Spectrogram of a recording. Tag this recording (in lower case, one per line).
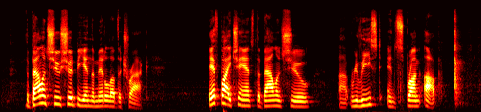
speech
inside a small room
